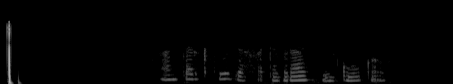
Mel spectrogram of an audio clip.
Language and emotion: Russian, sad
